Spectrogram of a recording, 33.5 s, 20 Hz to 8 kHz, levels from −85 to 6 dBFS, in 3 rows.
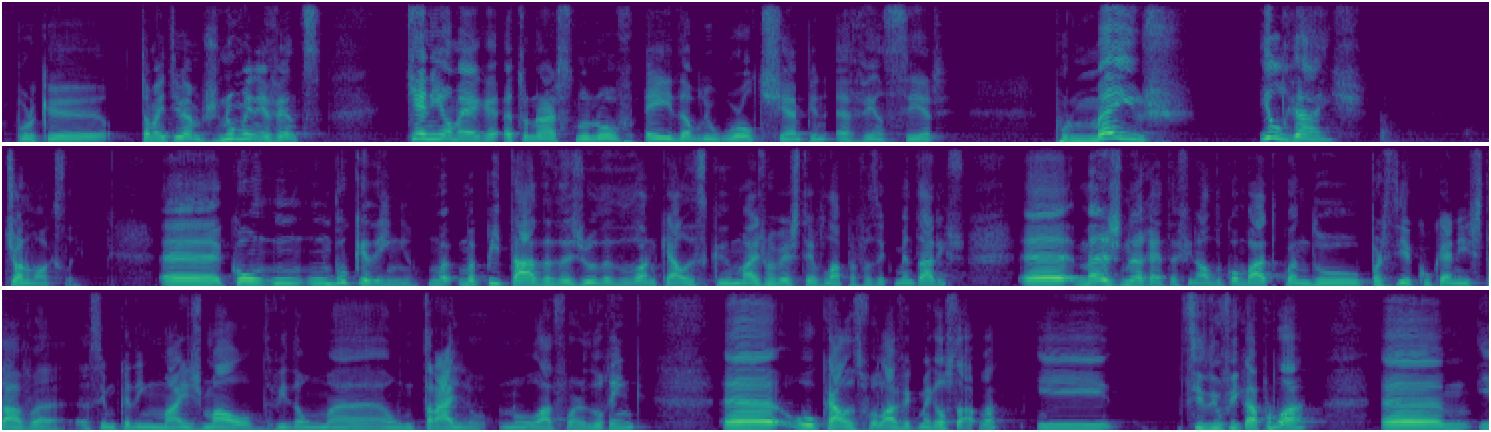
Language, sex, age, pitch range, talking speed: Portuguese, male, 20-39, 140-190 Hz, 155 wpm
